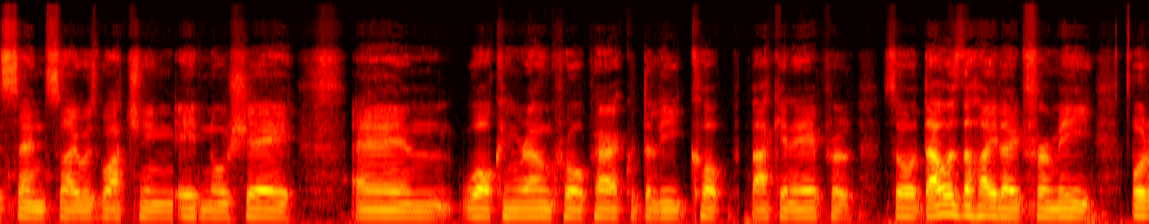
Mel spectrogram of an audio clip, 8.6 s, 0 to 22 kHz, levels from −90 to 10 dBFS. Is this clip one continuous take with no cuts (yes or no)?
no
